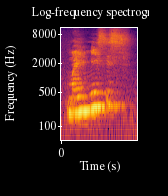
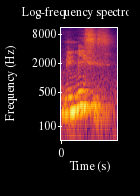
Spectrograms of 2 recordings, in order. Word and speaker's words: mimesis: concept that this mean my missus or me missus both way you pronounce this my missus on the missus and this is that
